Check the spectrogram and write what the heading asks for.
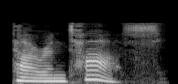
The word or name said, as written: tarantass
